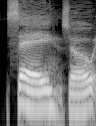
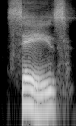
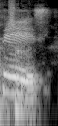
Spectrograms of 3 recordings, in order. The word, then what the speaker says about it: says: this word here is say. So if I add an s, it should be say, says. But no, that's not the way we pronounce it. To me, it sounds like past tense, like said, but it sounds like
